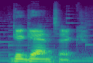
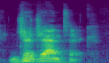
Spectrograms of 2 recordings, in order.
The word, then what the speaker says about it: gigantic: You may be more familiar with its proper pronunciation, gigantic. Today, Junior! Wait, the same letter has 2 different sounds in the same word?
